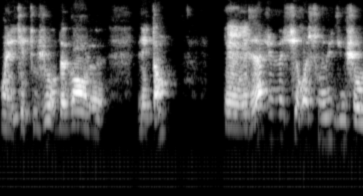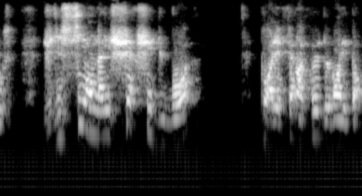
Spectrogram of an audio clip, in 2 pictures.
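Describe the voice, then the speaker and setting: Speech moves at a very slow pace, broken by long, frequent pauses. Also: man. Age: 60s. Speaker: witness recounting sighting. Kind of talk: testimony. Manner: halting.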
